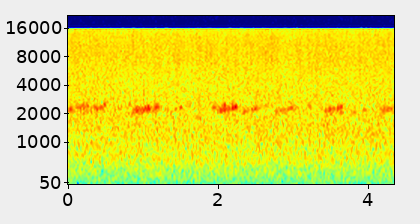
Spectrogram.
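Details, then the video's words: Frogs by a forest river give short high trilled bursts roughly every second, some louder than others, set against a continuous hiss of rushing river water in a pristine woodland. "River and Frogs sleep sounds"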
